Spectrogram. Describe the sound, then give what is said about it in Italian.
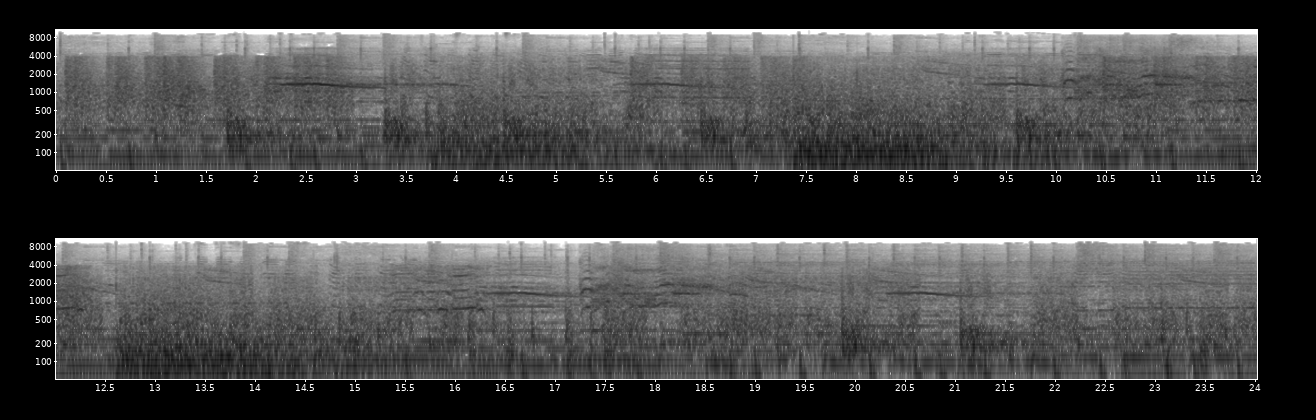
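Battle noise of an army attacking a village, with tents set on fire and people shot: loud booms, thuds and bursts over a dense, continuous roar, with voices mixed in throughout. “L'esercito si fiondò sul villaggio con violenza inaudita. Cominciarono a bruciare le tende e sparare a tutti quelli che vedevano.”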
